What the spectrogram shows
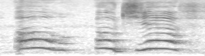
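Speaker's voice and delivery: very high-pitched puppet pig voice. Retelling an awards-show bit, imitating Miss Piggy. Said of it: "She's like".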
